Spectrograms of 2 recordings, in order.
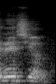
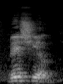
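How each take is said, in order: First: रेशियल as "re-si-yal"; रेशियल with a plain s, not sh; plain s sound. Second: रेशियल as "re-shi-yal"; रेशियल with a sh replacing the plain s; palatal sh. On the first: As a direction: say रेशियल with s in the middle. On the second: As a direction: say रेशियल with sh in the middle. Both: Shown as a demonstration. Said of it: "तालव्य स".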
